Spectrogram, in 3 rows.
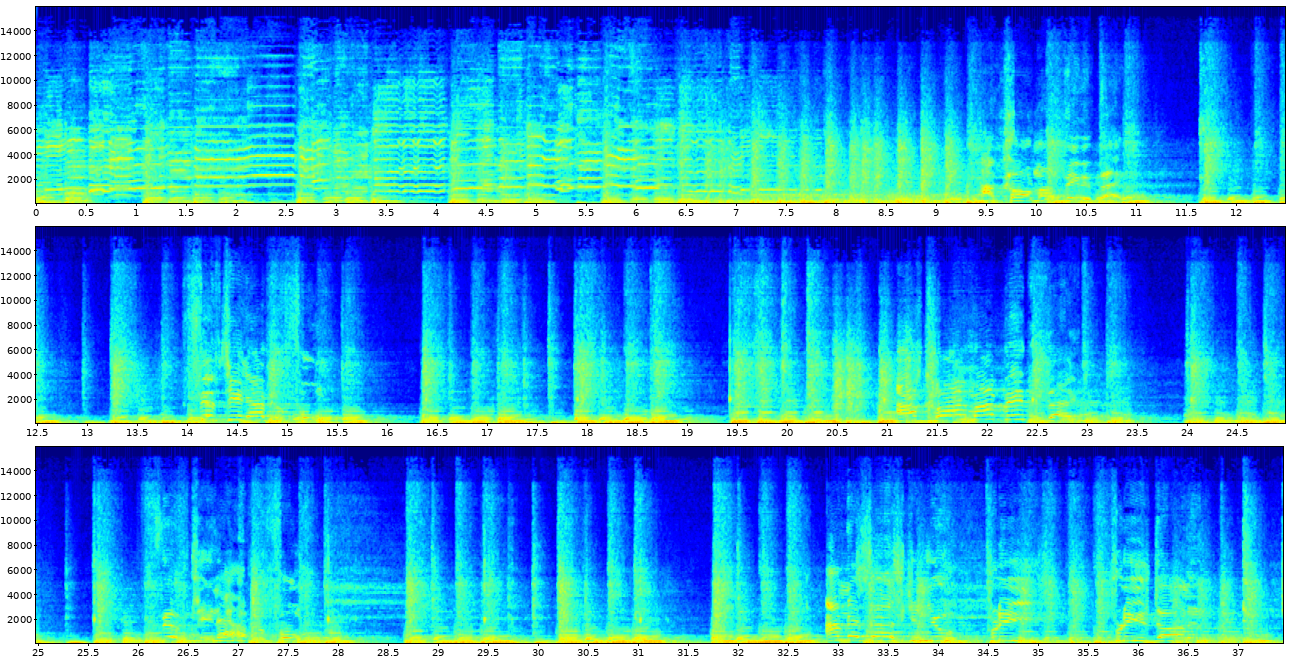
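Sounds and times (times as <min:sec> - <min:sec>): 
blues band recording playing out of tune: 0:00.0 - 0:37.4
speech: 0:09.7 - 0:11.3, 0:13.5 - 0:15.9.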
